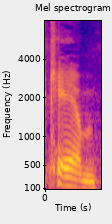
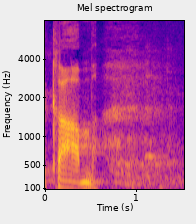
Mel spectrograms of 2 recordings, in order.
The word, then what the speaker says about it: Kamla: It's cam, right? Cam as opposed to come.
